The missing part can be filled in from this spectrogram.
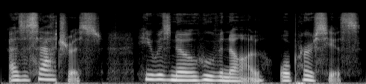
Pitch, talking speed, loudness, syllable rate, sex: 195 Hz, 145 wpm, -16 LUFS, 4.9 syllables/s, female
